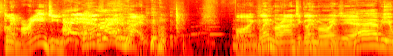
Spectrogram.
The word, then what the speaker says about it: Glenmorangie: There is an I in there, and it's just orange on the end, so it could be Glenmorangie.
